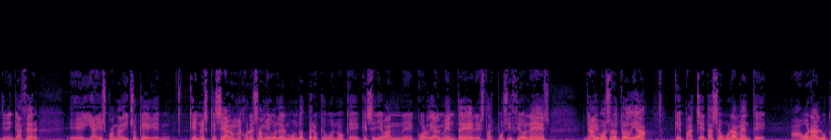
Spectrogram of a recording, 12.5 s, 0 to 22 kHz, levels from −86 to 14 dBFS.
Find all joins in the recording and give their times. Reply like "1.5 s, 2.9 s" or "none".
8.7 s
